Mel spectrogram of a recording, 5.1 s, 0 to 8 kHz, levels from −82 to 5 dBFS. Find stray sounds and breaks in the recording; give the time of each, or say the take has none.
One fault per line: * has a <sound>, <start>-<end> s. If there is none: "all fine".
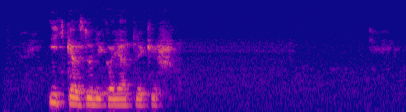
all fine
